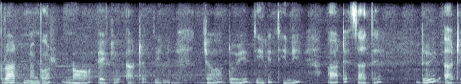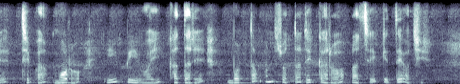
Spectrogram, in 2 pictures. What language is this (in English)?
Odia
